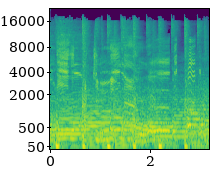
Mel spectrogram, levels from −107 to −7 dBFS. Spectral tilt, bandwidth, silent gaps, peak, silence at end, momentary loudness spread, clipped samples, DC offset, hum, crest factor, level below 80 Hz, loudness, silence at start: -4.5 dB/octave; 19 kHz; none; -2 dBFS; 0 s; 2 LU; under 0.1%; under 0.1%; none; 14 dB; -24 dBFS; -15 LUFS; 0 s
